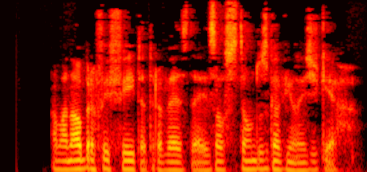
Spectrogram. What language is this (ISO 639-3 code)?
por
